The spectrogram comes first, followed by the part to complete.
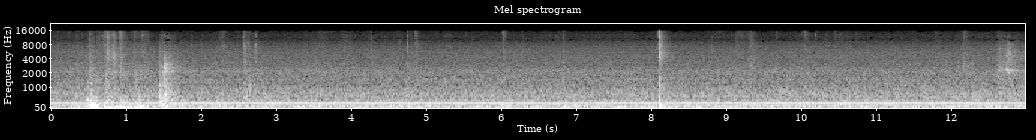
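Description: A steady low hum of a machine runs throughout. Over it come knocks from filleting a fish on a plastic cutting board: a loud thump about half a second in, a softer one a second later, and a sharp tap near eight seconds.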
